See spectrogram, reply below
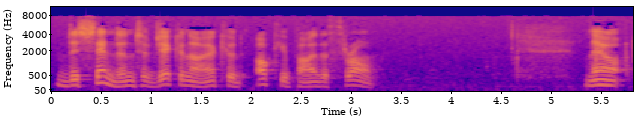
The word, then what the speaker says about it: Jeconiah: J-E-C-O-N-I-A-H.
